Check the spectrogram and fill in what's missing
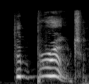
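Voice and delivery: high outraged exclamation; indignant cry. A narrator's reading. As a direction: cry out in disgust at him. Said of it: "cried Holmes".

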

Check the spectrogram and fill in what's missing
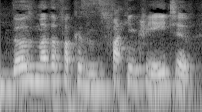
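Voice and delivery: normal talking voice

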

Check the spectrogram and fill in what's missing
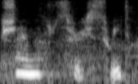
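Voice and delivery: slow, whispery aside; hushed sympathy. Retold or imitated. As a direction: whisper it slowly, humouring a tearful child. Mother's hushed reply to emotional daughter.

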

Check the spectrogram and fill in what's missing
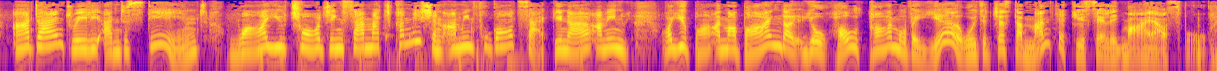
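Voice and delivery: high-pitched South African caricature, complaining; hammed-up South African client querying the fee; South African accent. Guest mimics a client grumbling about commission, South African accent. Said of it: "you'll have the one who'll say".

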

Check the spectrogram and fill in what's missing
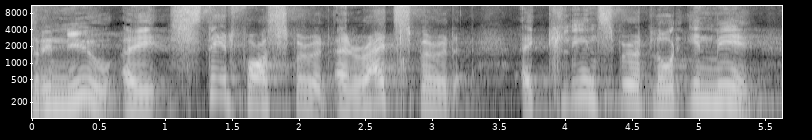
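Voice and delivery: high, loud, slow pleading prayer; fervent prayer. Acted. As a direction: cry it out to God. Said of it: "And David says".

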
